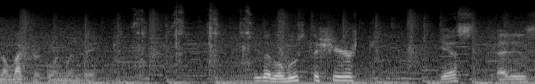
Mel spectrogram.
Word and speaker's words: Worcestershire: A little Worcestershire. Yes, that is how you actually pronounce it. Worcestershire.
